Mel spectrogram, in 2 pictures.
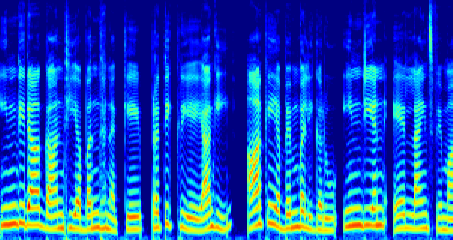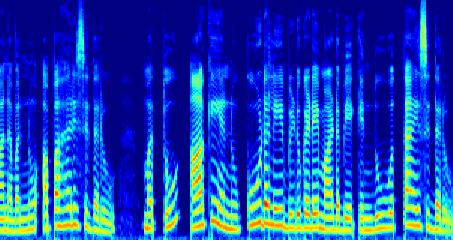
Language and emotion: Kannada, neutral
